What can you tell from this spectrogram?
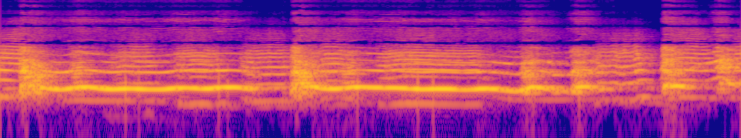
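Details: Several Labrador Retrievers howling along, as they do every morning during instrument practice: long, steady, mid-pitched howls with rich harmonics, each held nearly two seconds before the next begins.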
